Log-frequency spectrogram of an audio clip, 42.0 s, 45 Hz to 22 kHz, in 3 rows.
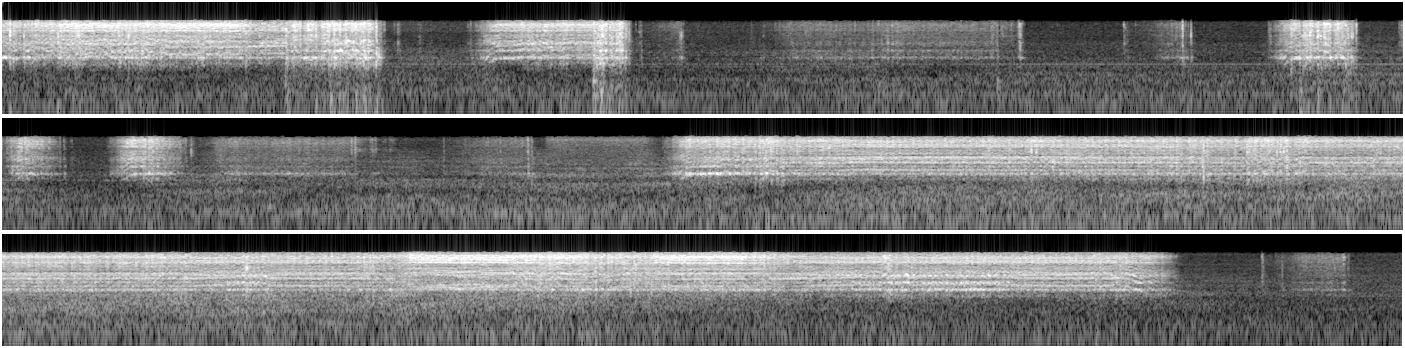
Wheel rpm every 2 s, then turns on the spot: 140, 130, 90, 30, 30, 10, 50, 20, 20, 10, 90, 160, 160, 160, 160, 160, 160, 160, 160, 110, 10.
6-10 16-20 40-42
